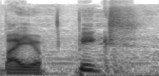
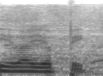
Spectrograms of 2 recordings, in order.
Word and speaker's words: biopic: Docs o biopics. – ¿Cómo se dice? Sí, biopic. – Biopic. – Biopic. – Como puzzle, biopic. La biopic.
